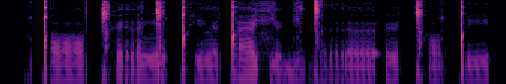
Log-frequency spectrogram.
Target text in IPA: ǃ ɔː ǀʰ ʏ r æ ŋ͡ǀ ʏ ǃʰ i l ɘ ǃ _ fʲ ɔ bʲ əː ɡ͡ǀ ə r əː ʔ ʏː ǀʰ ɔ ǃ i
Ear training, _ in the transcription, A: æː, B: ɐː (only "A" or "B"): A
